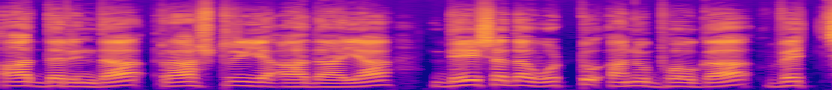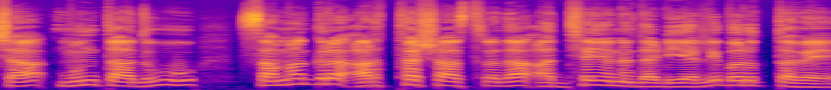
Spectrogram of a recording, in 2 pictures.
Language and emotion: Kannada, neutral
